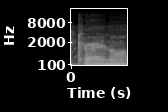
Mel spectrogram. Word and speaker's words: Colonel: Team Colonel, it's pronounced Colonel.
